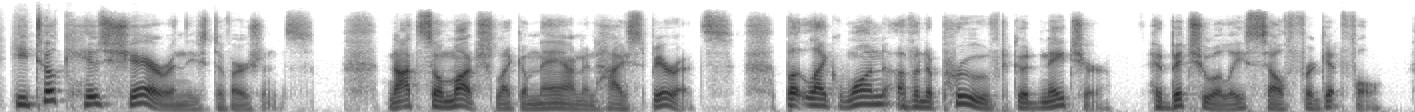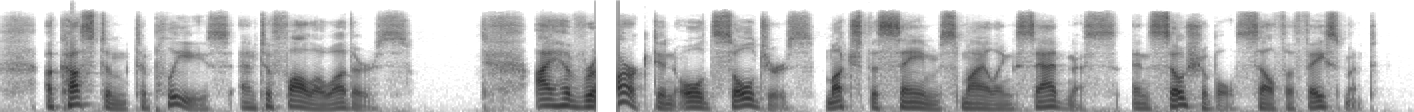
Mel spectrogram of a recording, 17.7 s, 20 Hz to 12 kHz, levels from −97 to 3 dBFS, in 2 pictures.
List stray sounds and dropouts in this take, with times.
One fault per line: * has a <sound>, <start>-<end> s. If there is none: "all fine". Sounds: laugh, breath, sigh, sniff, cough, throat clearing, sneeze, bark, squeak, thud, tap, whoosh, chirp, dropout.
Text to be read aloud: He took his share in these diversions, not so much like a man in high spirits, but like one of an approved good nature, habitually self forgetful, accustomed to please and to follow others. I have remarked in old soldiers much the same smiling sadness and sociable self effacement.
* has a dropout, 12.6-12.7 s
